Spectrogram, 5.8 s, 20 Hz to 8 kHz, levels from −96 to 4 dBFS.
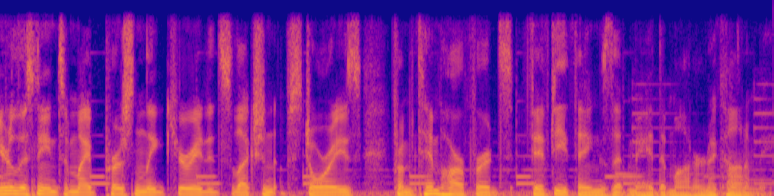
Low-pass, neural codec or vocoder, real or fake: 7.2 kHz; none; real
